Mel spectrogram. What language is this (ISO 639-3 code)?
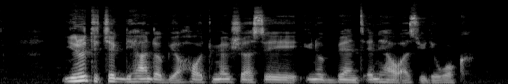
pcm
